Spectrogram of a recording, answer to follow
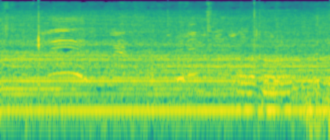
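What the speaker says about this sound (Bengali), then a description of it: "আর এটা হচ্ছে স্পিড বোট।" A speedboat motors over the water with a steady engine drone carrying harmonic hum, while wind noise and a few faint whistling and passing sounds come and go around it.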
